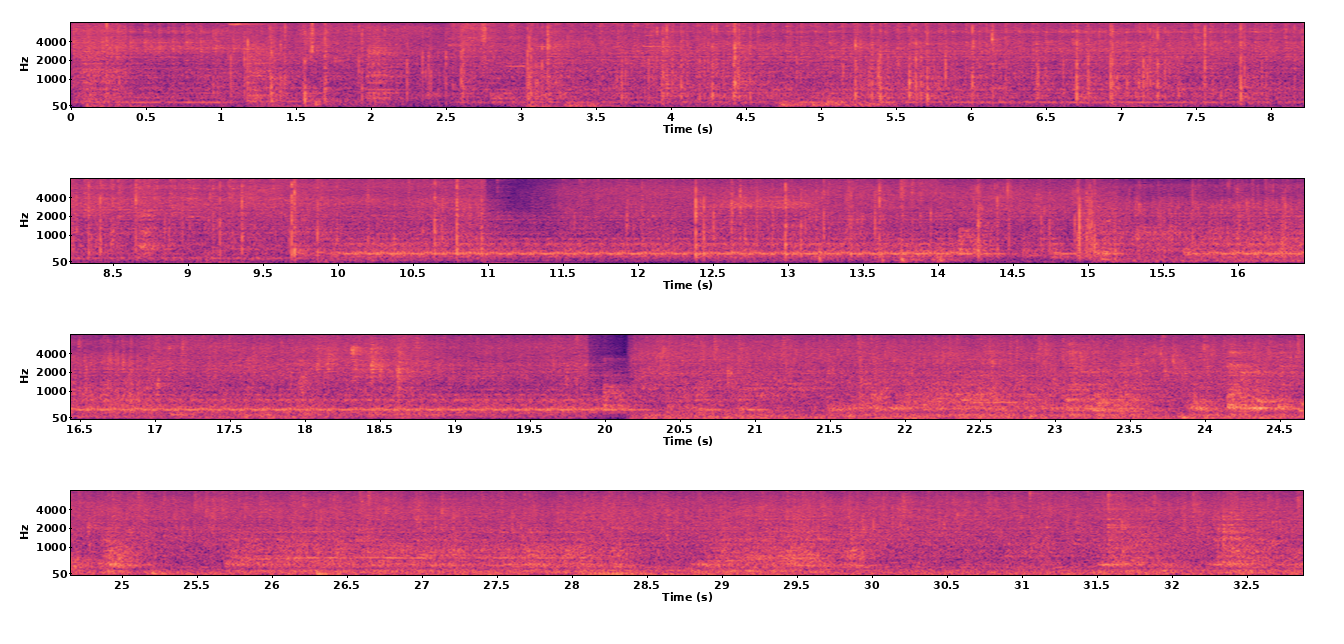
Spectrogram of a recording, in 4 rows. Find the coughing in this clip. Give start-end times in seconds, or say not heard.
4.7-5.4, 12.5-13.2, 22.9-24.7.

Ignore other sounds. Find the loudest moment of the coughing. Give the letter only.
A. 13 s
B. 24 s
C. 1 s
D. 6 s
B.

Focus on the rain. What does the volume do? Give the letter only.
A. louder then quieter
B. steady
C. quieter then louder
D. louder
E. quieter
B.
